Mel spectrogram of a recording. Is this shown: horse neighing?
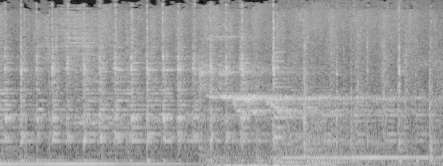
yes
